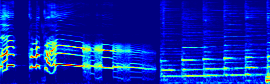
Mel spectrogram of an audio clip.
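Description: A rooster lets out one loud, close crow lasting about two seconds, its voice rising and then trailing off, followed straight away by a sustained, rhythmic harmonic sound.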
